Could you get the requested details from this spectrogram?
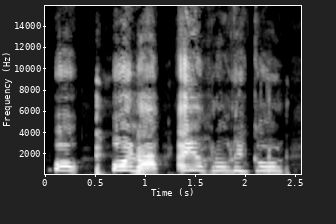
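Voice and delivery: prim Rincon guy. Pretend. Comic showing how a guy from Rincon talks, in a high dainty voice. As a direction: play him prim and proper. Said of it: "the guy from Rincon talk like this".

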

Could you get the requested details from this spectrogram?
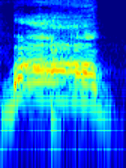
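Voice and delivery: high, loud mock yell; imitated shout. Imitating a comedian while friends laugh, high mock shout. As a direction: yell for a parent, in a put-on comic voice. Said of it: "He's like".

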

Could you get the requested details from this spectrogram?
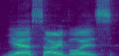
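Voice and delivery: loud, hammed-up Canadian accent, pitch jumping up on yeah; first try at a Canadian accent, played big. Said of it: "that's my first Canadian accent attempt".

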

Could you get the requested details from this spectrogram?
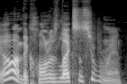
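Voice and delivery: high, loud cheerful boast; chirpy oblivious clone; mock Connor. Connor introducing himself, high mock-bright.

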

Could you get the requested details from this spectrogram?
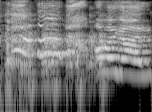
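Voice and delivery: slow, high, laughing exclamation. Real, not acted. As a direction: crack up through the words. Joking about vanity domain names.

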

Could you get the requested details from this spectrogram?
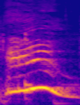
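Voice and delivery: high loud wailing eeuw; panicked wail. Acted. Sap wails in panic over the birthday. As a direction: let out a panicked cry.

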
